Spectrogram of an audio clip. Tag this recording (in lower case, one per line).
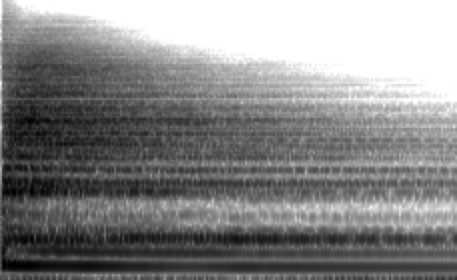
music
percussion
musical instrument
gong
